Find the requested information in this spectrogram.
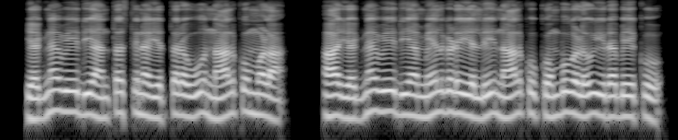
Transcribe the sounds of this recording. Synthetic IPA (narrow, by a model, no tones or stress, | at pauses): jɐɡnɐʋeːd̪ijɐːnt̪ɐst̪inɐjɛt̪ːɐɾɐʋunaːlkumɐɭɐ | aːjɐɡnɐʋeːd̪ijɐmeːlɡɐɽɛjɐlːinaːlkuko̞mbuɡɐɭuiɾɐbe̞ːku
